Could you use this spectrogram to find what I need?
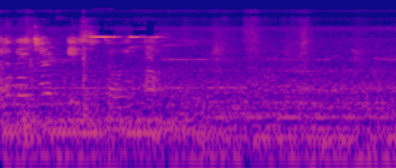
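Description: Lift doors slide open.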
